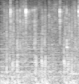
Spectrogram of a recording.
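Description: Horse galloping in the Alicia Online racing game, a quick, rhythmic clip-clop of hooves that is loud and close throughout the brief stretch.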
